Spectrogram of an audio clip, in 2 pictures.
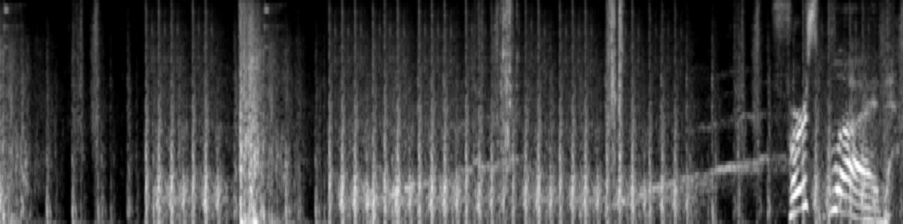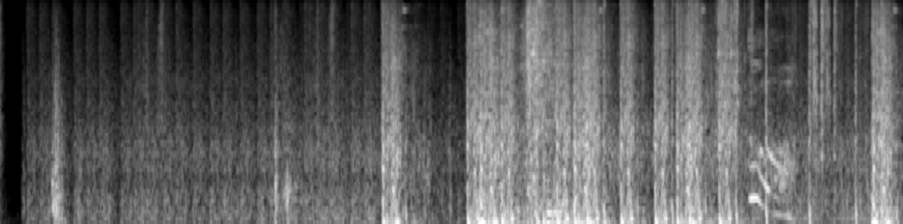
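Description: Footsteps run quickly on concrete in a video game.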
